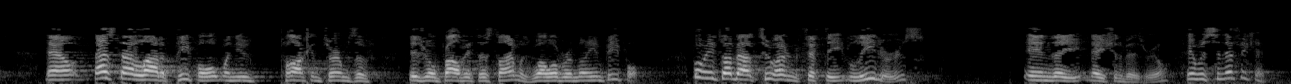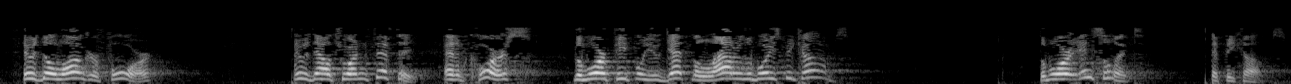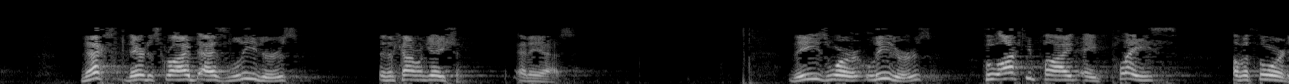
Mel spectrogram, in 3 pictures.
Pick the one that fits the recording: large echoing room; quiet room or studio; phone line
large echoing room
